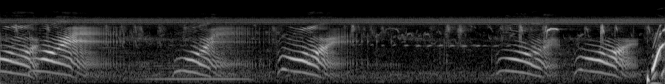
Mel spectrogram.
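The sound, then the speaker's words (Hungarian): A voice imitates the call of a brown noisy bird: harsh, descending squawks come in five short bursts of two or three, separated by brief pauses, fairly loud. “A műsorszám barna lármás madár megjelenítést tartalmazott.”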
